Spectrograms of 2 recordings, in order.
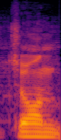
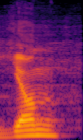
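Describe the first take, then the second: First: The name is said the American way. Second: The name is said the Swedish way. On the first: The speaker calls it wrong. "The Americans uh, and some Europeans even call him John" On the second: The speaker calls it right. "I think that's the correct pronunciation"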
